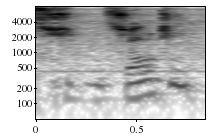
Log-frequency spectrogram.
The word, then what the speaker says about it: Shang-Chi: But for years I've always pronounced it Shang-Chi. It's Shang-Chi.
